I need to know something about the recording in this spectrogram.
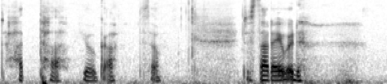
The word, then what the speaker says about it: Hatha yoga: it is in the west we often Say Ha yoga and is correctly pronounced hat yoga so just thought I would say that in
